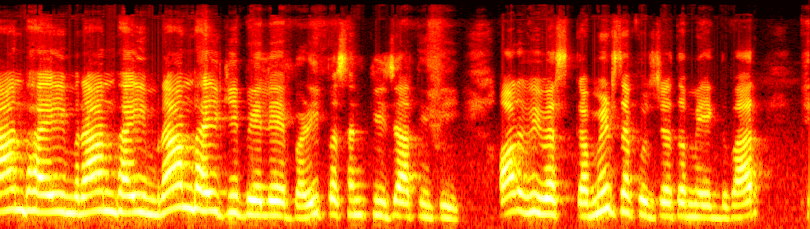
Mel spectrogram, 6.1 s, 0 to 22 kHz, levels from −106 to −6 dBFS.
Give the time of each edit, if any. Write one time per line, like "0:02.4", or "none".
none

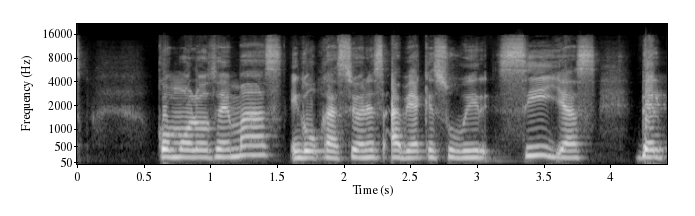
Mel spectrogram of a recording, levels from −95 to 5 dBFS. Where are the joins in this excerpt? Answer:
0:01.5

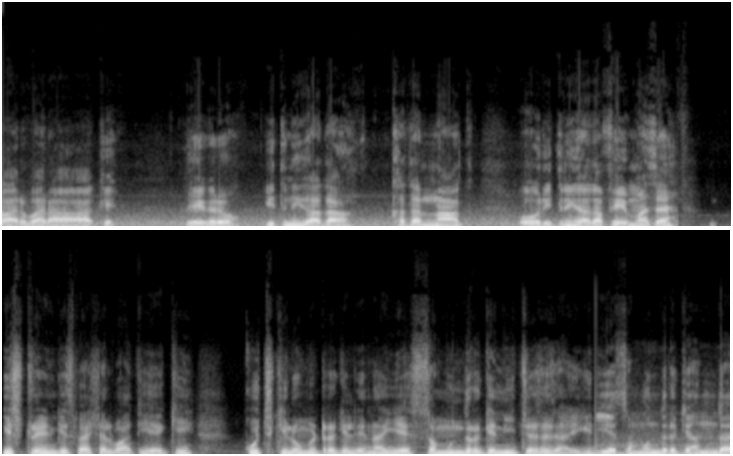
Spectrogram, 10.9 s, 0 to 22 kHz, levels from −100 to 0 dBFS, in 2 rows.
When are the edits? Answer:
0:05.2
0:09.9

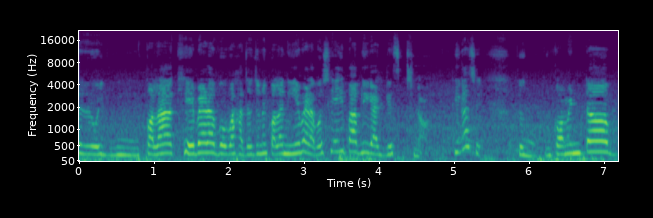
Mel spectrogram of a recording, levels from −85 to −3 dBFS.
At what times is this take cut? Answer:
none

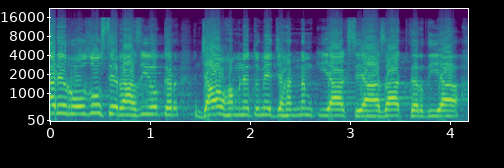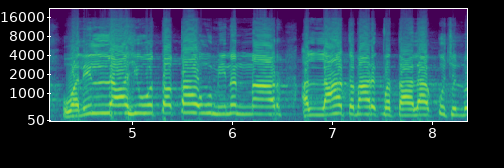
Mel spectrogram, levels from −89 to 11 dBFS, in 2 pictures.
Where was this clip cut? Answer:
none

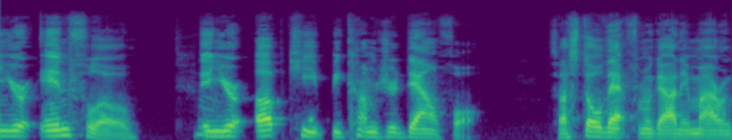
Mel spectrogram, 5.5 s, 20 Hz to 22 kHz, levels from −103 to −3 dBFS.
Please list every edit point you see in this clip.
none

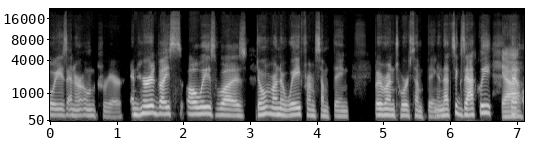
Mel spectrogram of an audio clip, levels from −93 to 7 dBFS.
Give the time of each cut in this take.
0:01.1
0:03.1
0:05.8

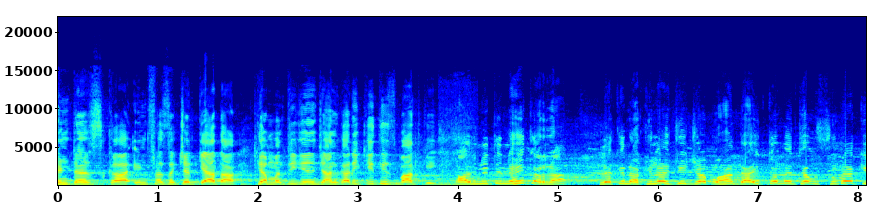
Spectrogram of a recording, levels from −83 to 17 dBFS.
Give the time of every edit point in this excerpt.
0:04.0

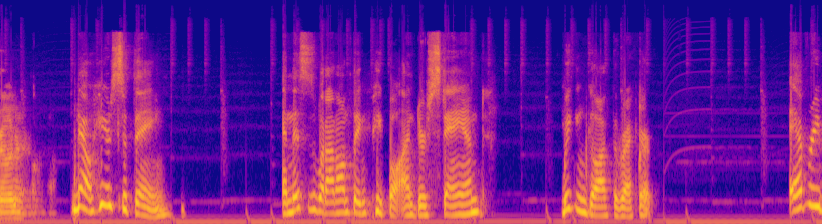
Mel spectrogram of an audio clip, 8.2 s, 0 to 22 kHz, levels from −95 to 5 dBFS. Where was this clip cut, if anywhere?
none

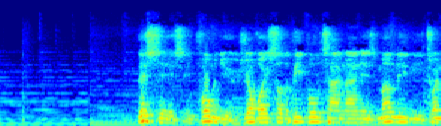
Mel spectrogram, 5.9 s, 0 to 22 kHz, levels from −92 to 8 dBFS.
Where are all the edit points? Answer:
0:01.2

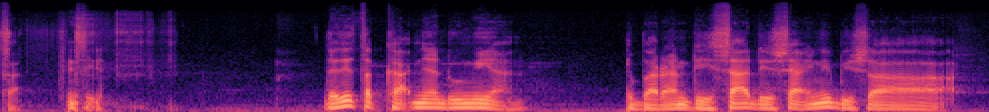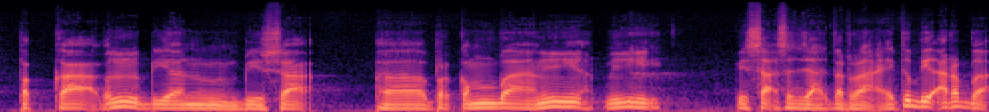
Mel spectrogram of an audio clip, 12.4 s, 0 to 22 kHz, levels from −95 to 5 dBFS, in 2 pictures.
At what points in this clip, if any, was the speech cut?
none

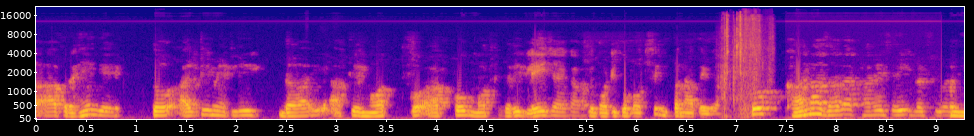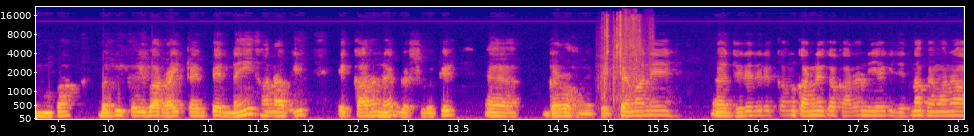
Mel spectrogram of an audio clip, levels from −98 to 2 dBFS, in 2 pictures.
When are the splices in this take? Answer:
0:07.0
0:15.1

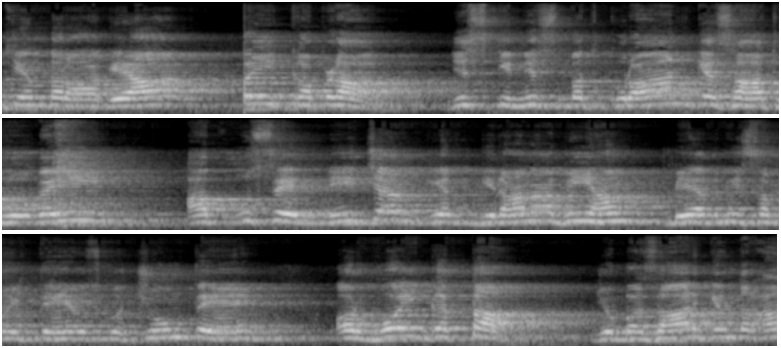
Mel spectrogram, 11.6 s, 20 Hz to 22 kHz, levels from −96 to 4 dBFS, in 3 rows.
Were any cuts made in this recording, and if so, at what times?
0:01.2

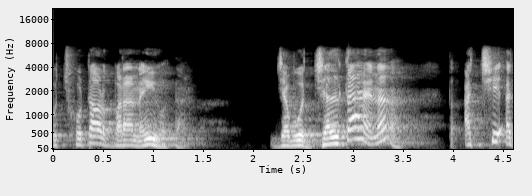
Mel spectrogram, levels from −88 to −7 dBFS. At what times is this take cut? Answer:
none

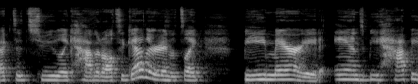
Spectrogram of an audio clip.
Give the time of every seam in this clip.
0:01.8

